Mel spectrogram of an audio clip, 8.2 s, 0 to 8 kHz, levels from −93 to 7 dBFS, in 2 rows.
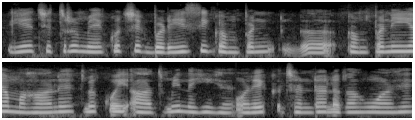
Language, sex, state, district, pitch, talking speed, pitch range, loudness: Hindi, female, Chhattisgarh, Raigarh, 235 Hz, 170 wpm, 225-260 Hz, -28 LUFS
